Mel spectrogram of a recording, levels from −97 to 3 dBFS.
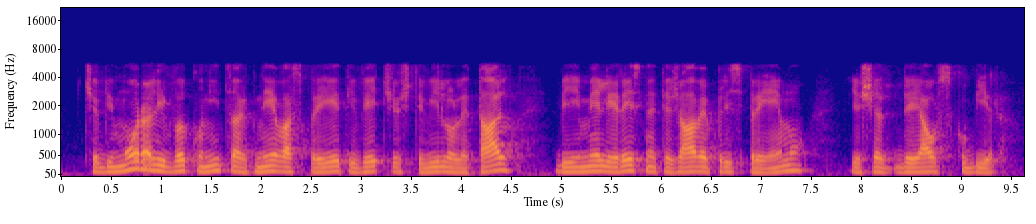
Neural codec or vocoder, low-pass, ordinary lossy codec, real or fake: codec, 16 kHz, 4 kbps, FunCodec, trained on Chinese and English, 50 frames a second; 5.4 kHz; Opus, 24 kbps; fake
